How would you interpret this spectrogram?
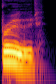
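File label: "brood", British English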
